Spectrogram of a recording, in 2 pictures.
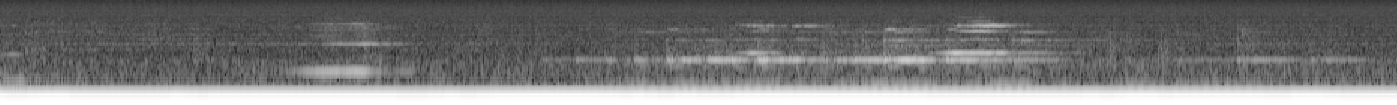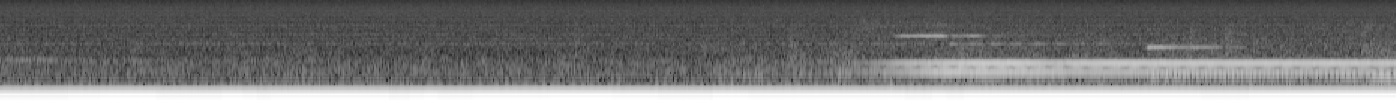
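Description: A marimba plays ringing mallet notes in a large echoing hall.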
